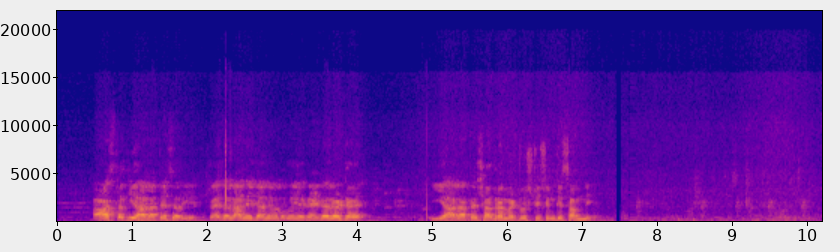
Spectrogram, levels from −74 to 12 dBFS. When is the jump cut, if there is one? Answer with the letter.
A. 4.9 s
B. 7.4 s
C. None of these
C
